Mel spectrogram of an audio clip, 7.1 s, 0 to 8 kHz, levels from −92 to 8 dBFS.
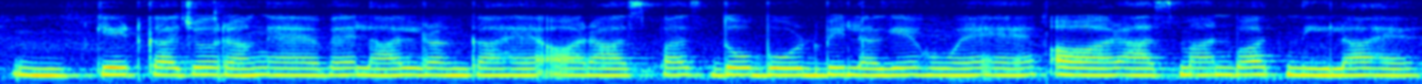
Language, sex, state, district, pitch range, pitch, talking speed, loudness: Hindi, female, Bihar, Kishanganj, 210-220 Hz, 215 Hz, 210 wpm, -31 LUFS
